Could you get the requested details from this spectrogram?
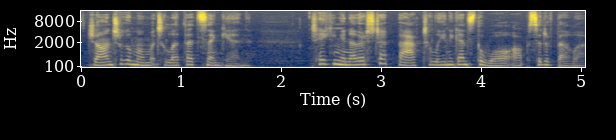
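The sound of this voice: Unforced voice, reading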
